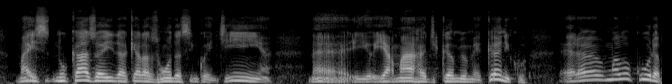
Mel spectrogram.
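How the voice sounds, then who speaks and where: Fairly high male voice with a dark, mellow tone and lively intonation. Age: 60s. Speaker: former press officer and journalist. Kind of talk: casual interview storytelling.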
